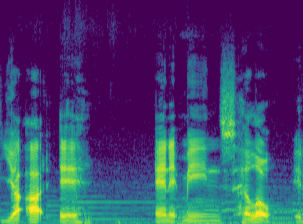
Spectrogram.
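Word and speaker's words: Yá'át'ééh: This word is pronounced Ya'at-e, and it means hello.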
